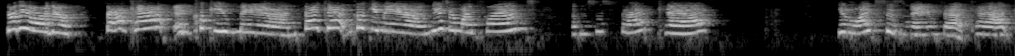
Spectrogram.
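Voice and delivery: high, squeaky cartoon mouse; Minnie Mouse's regular voice. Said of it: "this is my regular voice".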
